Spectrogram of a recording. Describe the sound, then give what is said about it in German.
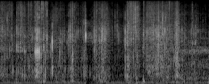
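Crisp plastic foil wrapping crinkles and rustles continuously for a couple of seconds, with sharp bright crackles and a few louder snaps scattered through the irregular rustling. “Ist äh, noch ist eine Folie eingepackt.”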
